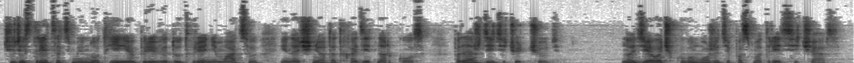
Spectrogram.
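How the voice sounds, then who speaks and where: A woman reading an audiobook voices a calm, sympathetic male surgeon who speaks in a measured, soothing way. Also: mid-range voice, close to an everyday voice.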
